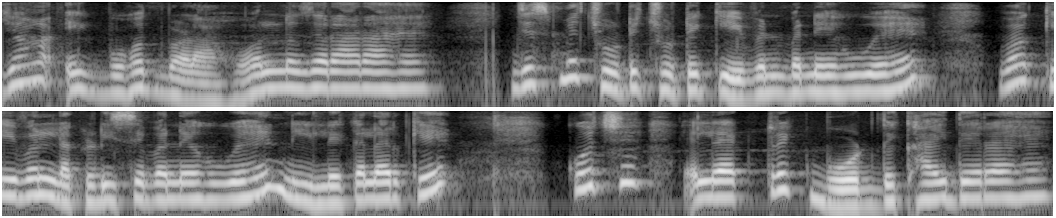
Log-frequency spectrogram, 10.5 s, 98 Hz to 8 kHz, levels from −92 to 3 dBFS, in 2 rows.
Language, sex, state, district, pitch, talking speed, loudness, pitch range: Hindi, female, Bihar, Darbhanga, 210 Hz, 180 wpm, -18 LUFS, 190-230 Hz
